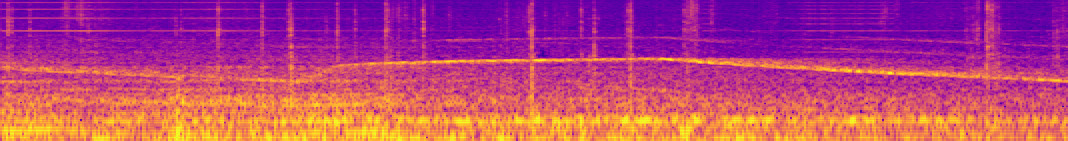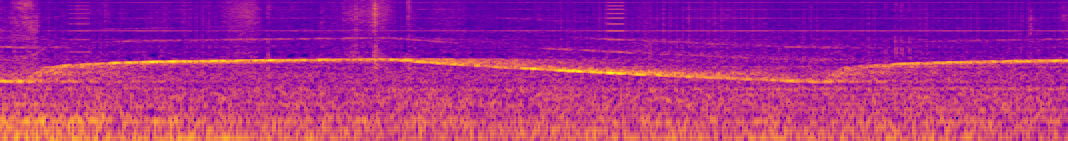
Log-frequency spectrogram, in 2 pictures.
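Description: An emergency vehicle siren wailing in slow cycles: each one rises quickly, holds briefly, then falls away slowly, repeating about every five seconds. Under it is a heavy rumble of city traffic that eases off during the second half.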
